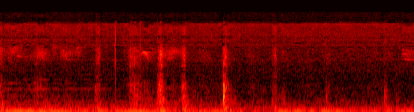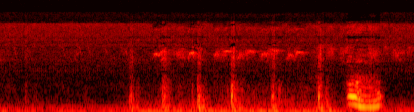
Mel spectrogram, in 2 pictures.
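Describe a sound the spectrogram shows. Footsteps walk slowly on grass and stone.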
